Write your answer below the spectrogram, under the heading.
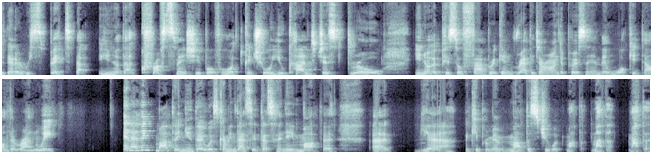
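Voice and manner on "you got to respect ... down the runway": usual speaking voice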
